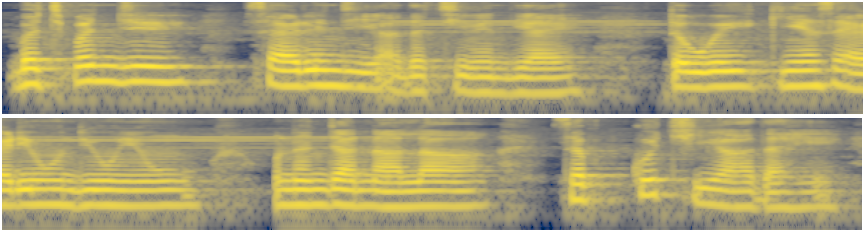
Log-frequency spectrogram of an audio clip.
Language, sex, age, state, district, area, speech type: Sindhi, female, 45-60, Maharashtra, Thane, urban, spontaneous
